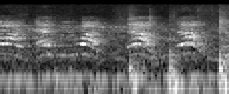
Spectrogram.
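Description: A young child's high-pitched voice: about four short calls or squeals in quick succession, each rising and falling in pitch, over a low steady hum.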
